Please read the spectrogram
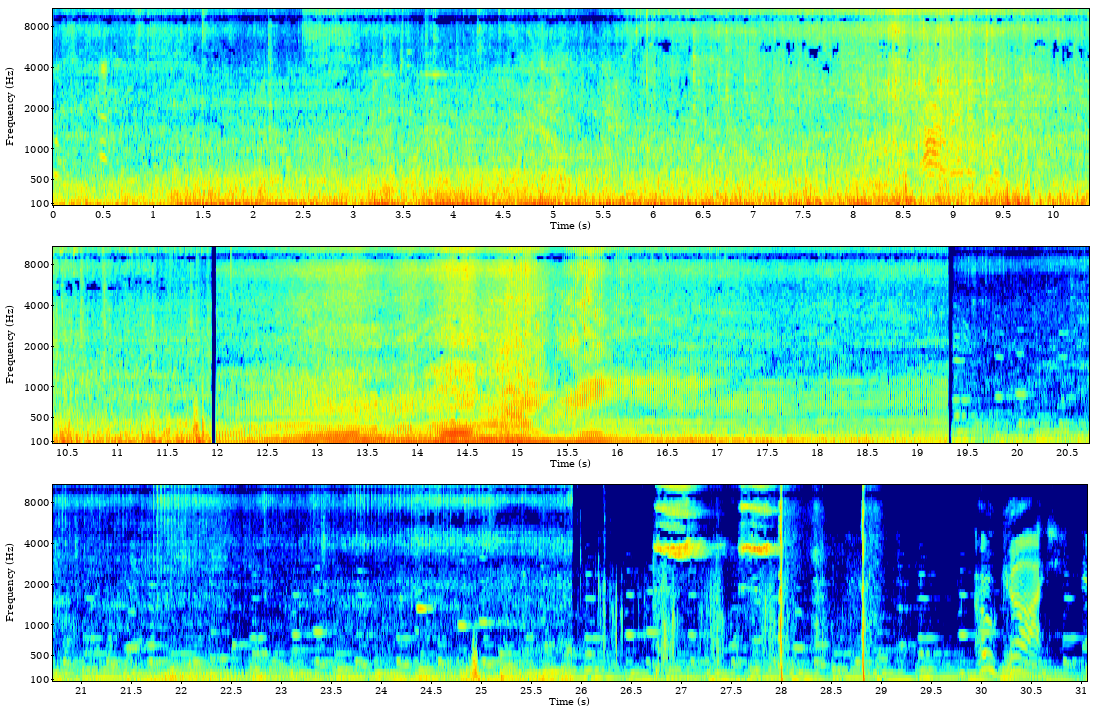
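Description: Small off-road vehicle engine running, with rumble from wind and driving over rough ground, revving up and down around the middle. About two-thirds of the way through it cuts suddenly to background music.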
